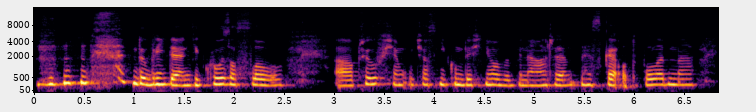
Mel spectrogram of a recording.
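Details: Adult woman; Normal speech.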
